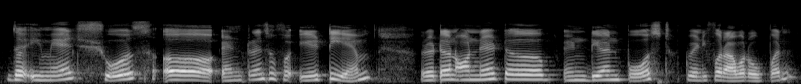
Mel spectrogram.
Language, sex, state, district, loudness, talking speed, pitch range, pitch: English, female, Gujarat, Valsad, -18 LUFS, 125 wpm, 195-245 Hz, 215 Hz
